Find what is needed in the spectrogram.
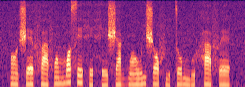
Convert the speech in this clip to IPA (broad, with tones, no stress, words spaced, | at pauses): ɔ̃˨ʃɛ˨fa˨ fɔ̃˧mɔ˦se˦˨he˨ he˨ʃa˨˦ɡ͡bɔ̃˧ wi˦ʃɔ˧fi˨ to˧ mu˨ha˧ fɛ˦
